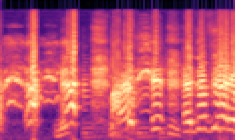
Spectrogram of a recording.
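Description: High-pitched voice calling out in short rising-and-falling exclamations mixed with laughter, a few bursts a second.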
